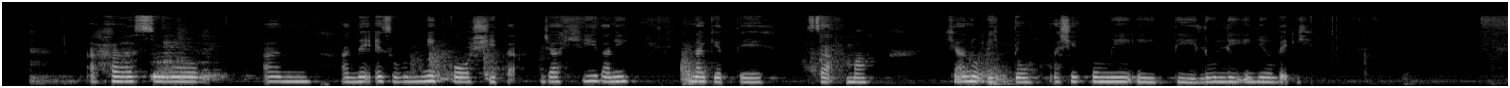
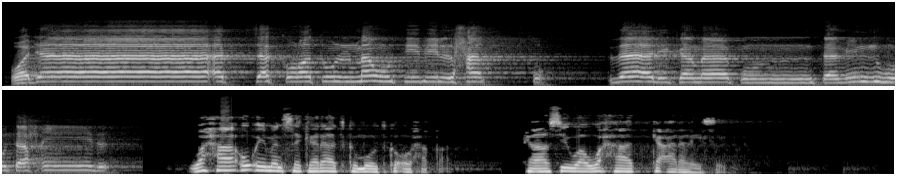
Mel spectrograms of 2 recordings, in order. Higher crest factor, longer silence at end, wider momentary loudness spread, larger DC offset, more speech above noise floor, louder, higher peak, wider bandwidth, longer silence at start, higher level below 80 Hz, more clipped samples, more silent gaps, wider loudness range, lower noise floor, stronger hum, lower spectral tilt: about the same, 18 dB vs 16 dB; second, 0 s vs 1.7 s; first, 15 LU vs 12 LU; neither; second, 35 dB vs 46 dB; second, -27 LUFS vs -16 LUFS; second, -10 dBFS vs -2 dBFS; first, 11.5 kHz vs 10 kHz; first, 0.3 s vs 0.1 s; second, -70 dBFS vs -50 dBFS; neither; second, none vs 10.34-10.56 s; about the same, 4 LU vs 6 LU; about the same, -61 dBFS vs -61 dBFS; neither; about the same, -5 dB/octave vs -6 dB/octave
